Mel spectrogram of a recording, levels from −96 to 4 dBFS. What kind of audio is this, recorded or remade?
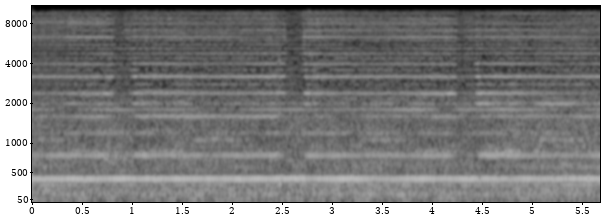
remade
